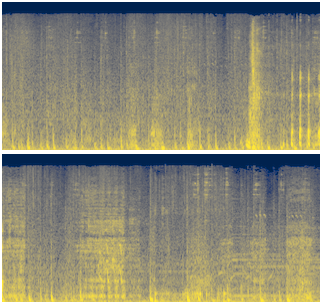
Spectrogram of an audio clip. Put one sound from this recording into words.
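Horse hooves thud steadily on dirt and brush.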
